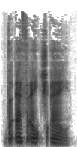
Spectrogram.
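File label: "fha", English, British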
